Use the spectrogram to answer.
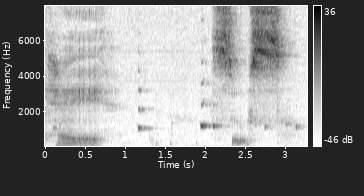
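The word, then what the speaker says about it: Jesús: Maybe you're asking about the Spanish Jesus. That would be like hey, sus.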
